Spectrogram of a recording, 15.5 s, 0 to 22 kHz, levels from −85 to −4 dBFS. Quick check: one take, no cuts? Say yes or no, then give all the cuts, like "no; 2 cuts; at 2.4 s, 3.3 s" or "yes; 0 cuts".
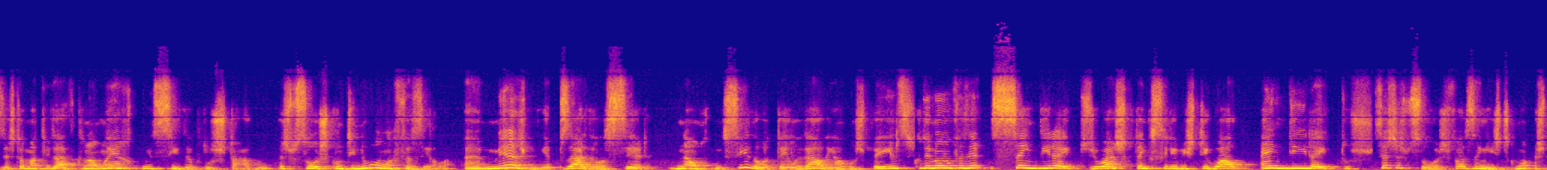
no; 1 cut; at 10.9 s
